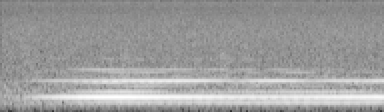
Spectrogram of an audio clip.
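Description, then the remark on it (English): A sustained electronic tone built from several steady, inharmonic partials fades in and holds evenly at moderate loudness, a bright, bell-like drone with no other sounds. The tones are a pseudo-octave apart, their inharmonic partials share common frequencies, and both the pitch division and the partials are based on phi. “tones at an interval of a pseudo-octave have inharmonic partials that have common frequencies.”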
